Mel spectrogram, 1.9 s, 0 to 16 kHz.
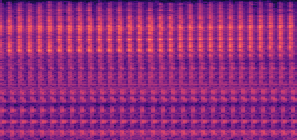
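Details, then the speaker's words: Buick GS with code P0440, a large evap leak, on an evap tester; rapid, even ticking of about fourteen clicks a second as the purge valve is commanded, while the tester pressure drops; EVAP purge valve clicking. "All right, so that's the purge valve moving, okay? And as you can see, the pressure here is dropping."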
